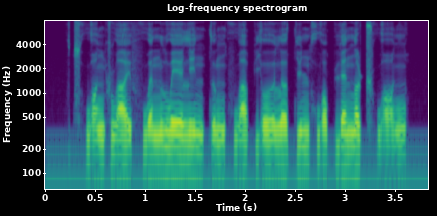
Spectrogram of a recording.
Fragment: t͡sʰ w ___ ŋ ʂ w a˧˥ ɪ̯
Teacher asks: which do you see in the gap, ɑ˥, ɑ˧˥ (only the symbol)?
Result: ɑ˧˥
